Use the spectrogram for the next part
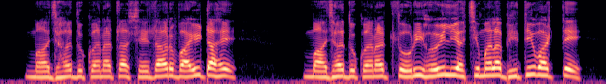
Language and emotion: Marathi, fearful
